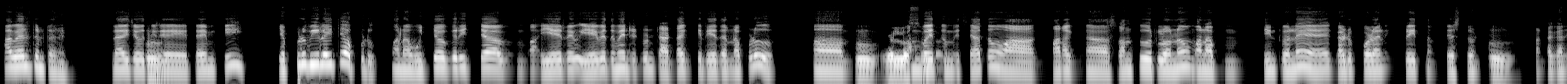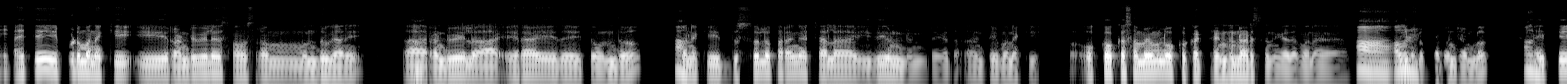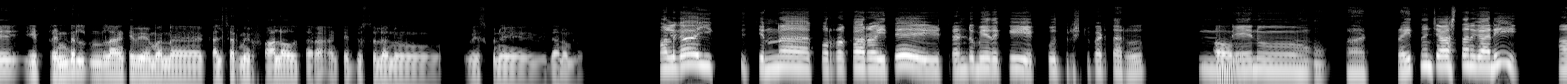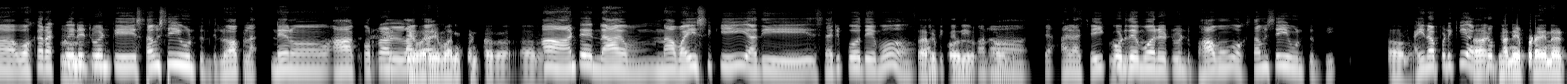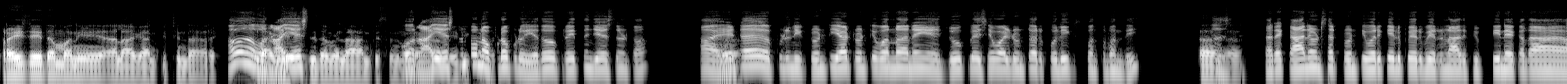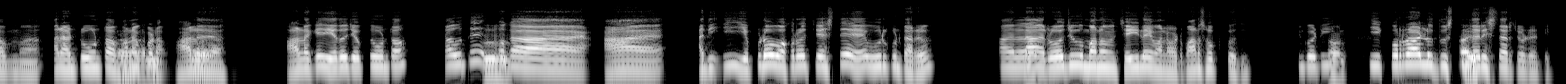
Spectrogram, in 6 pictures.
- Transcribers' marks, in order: in English: "ట్రెండ్"; in English: "కల్చర్"; in English: "ఫాలో"; in English: "ట్రెండ్"; chuckle; in English: "ట్రై"; in English: "కొలీగ్స్"; in English: "ట్వెంటీ"
- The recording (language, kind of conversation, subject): Telugu, podcast, మీ దుస్తుల ఎంపికల ద్వారా మీరు మీ వ్యక్తిత్వాన్ని ఎలా వ్యక్తం చేస్తారు?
